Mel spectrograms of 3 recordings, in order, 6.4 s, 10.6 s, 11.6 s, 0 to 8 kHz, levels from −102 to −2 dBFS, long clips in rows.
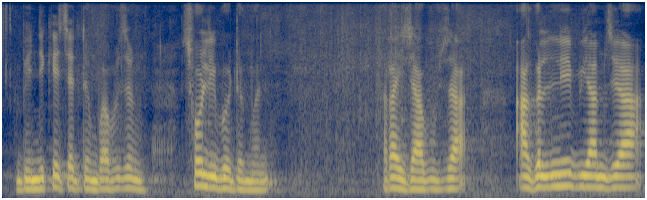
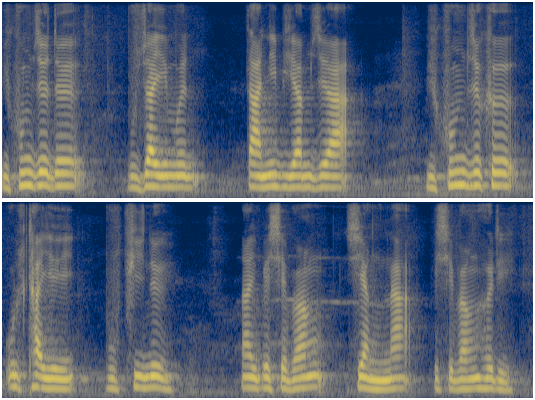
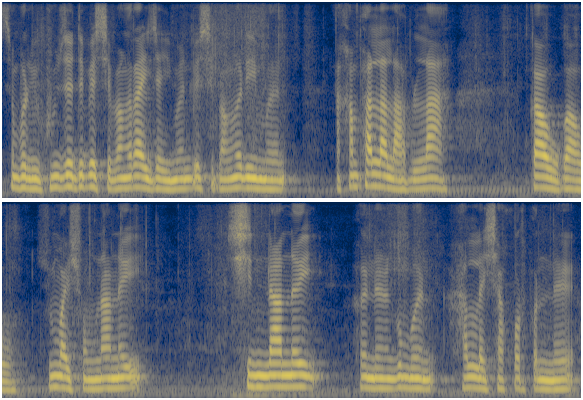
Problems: constant background noise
